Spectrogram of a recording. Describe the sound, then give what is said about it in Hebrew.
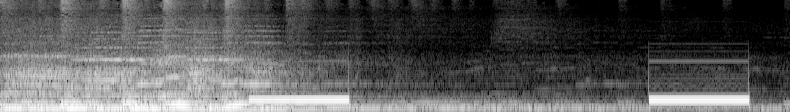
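Telephone ringback tones sound as a call is dialed. A louder tonal passage fades out, then two steady, evenly pitched rings of about a second each follow, separated by a long pause. “ובואו נעבור לחיוג נוסף.”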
